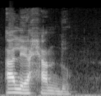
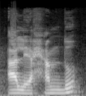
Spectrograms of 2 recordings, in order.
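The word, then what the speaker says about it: الحمد: সকলেই খেয়াল করেন এখানে অনেকে বলে আলি হামদু যখন আমি বলব আলহামদু আপনারা কিন্তু কোন জায়গায় ভুল হয়েছে কেউ ধরতে পারবেন না সকলেই বলবেন আলহামদু লিল্লাহ লিল্লাহ হইছে কেন এখানে অনেকেই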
